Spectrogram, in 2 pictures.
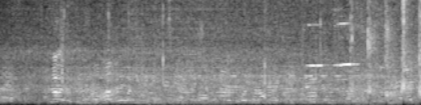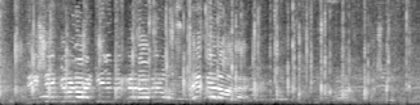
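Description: Women in a marching crowd chatter among themselves.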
